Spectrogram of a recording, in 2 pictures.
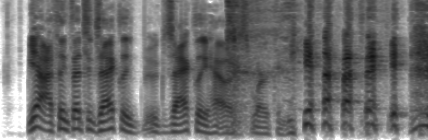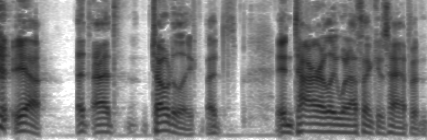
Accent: United States; obviously that would suck since I'm an American and I live here

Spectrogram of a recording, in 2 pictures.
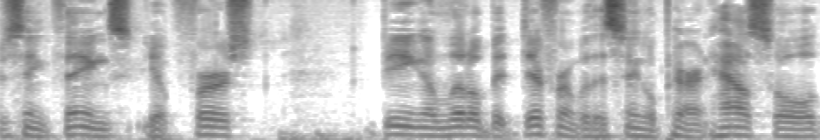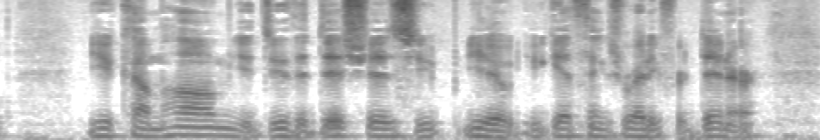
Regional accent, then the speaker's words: Iowa, United States; The great thing about growing up in Iowa for my brother and I is we played everything.

